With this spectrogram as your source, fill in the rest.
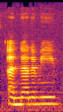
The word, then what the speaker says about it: anemone: The light from these anemone pieces.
